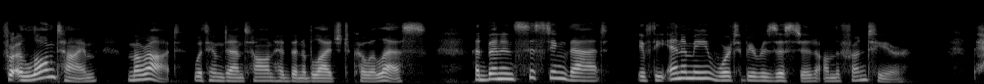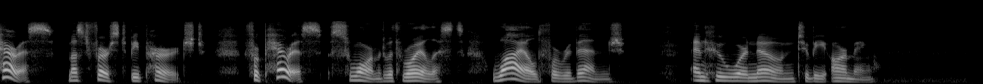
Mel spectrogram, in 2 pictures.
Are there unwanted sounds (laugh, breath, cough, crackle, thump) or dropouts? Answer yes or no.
no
